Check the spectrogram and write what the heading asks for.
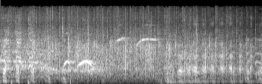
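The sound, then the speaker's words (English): An audience claps steadily throughout for a man brought up before them, a dense, even patter of many hands, with a few brief whistles rising above the applause. “we'll give him a clap.”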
